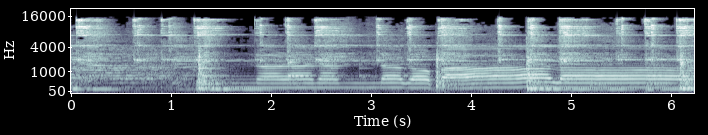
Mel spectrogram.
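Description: Devotional kirtan music: a voice singing long, bending melodic notes over a steady low drone, with hand cymbals (kartals) striking a steady beat.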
